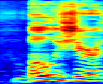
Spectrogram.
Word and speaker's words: Bossier: was from bullish City I should probably pronounce that boat Bossier City B OSS ier he was from Bhoja City but was he from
